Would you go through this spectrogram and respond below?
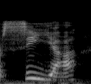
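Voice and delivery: silla with the double L said as a Y; double L demo. Shown as a demonstration. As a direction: say silla as "see-ya". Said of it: "A single L sounds different than a double L".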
